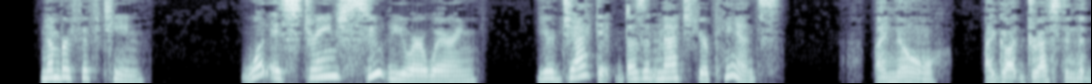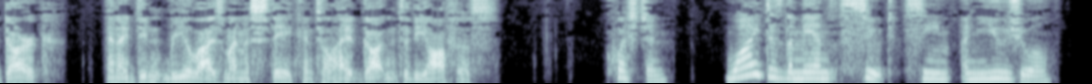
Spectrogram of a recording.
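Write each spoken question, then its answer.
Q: Why does the man's suit seem unusual?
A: His jacket doesn't match his pants.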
